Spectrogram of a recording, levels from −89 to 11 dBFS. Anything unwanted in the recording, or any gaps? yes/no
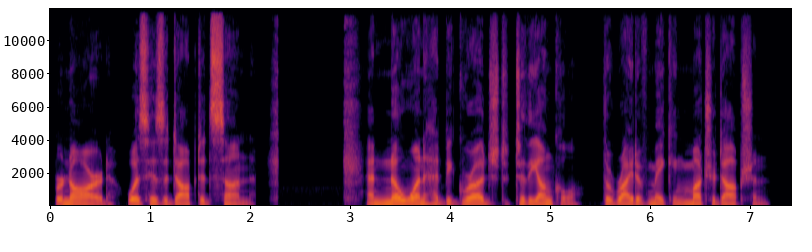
no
